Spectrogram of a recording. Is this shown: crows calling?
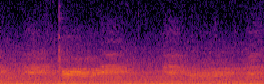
yes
